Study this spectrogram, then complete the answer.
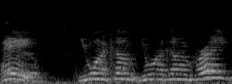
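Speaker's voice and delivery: mock encouraging tone. Retelling how a man invites the speaker to pray, imitating an encouraging tone. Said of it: "he says it so encouragingly".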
